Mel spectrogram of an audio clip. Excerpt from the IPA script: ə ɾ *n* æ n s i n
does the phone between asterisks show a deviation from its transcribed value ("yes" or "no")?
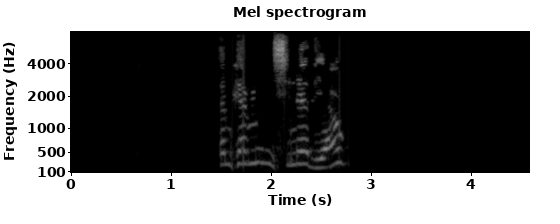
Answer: yes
